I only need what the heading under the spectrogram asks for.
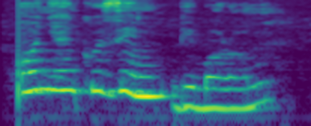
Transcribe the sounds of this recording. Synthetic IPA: o˦ɲe˦ŋ̩˦ku˦zi˦m̩˦bi˨ɡ͡bɔ˨ɾɔ˨m̩˦

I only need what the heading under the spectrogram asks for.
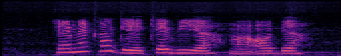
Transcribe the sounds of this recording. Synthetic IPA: e˨me˦ka˦ɡe˨e˨ke˦bi˦ja˦ma˨ʔɔ˦bja˦

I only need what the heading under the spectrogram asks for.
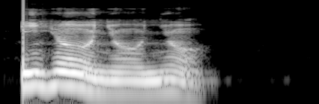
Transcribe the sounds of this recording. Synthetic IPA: ĩ˦ɦo˦˨ɲõ˨ɲo˦˨

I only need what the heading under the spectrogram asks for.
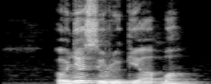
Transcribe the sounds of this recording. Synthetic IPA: o˦ɲe˦su˨ɾu˨ɡi˨ɔ˨k͡pɔ˦

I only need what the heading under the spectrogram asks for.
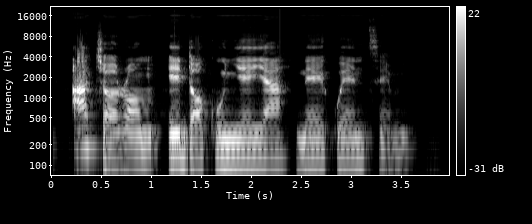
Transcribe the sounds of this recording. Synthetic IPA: a˦t͡ʃɔ˨ɾɔ˨m̩˦ɪ˦dɔ˦kʷʊ˦ɲe˦ja˦ne˦kʷe˦n̩˦tɪ˨m̩˦

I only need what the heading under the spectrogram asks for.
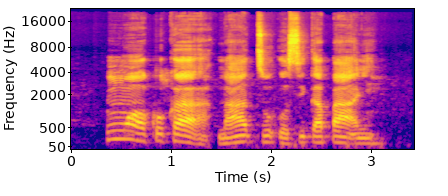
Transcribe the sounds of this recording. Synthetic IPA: ŋ̩˦ŋʷ˦ɔ˦kʊ˦ka˦a˨na˨a˦tʊ˦ʔo˨si˦ka˦pa˦a˨ɲɪ˦

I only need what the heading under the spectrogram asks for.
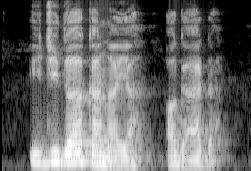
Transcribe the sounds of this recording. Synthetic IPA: i˦d͡ʒi˦do˦a˦ka˦na̰˨ja˦ɔ˦ɡa˨a˦da˨

